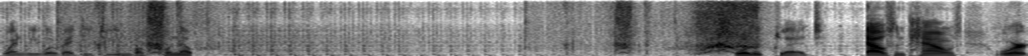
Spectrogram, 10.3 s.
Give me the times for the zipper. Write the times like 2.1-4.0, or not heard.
0.6-2.2, 5.2-7.7.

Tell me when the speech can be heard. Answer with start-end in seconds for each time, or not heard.
0.0-1.9, 7.3-10.2.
